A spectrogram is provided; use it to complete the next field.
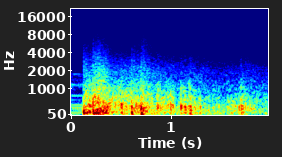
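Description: A loud crack of thunder from a late-afternoon thunderstorm bursts in abruptly, then rolls on as a deep, steady, heavy rumble that fills the rest of the moment without fading.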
